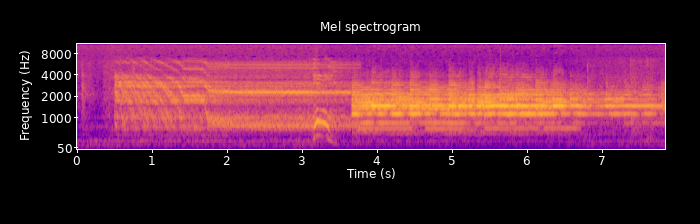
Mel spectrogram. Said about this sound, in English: Computer gave a collision alarm, sir.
